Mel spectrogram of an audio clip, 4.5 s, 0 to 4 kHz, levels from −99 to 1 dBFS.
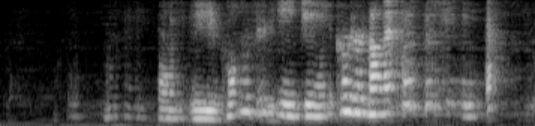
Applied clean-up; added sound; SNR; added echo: neural mask model DeepFilterNet 3.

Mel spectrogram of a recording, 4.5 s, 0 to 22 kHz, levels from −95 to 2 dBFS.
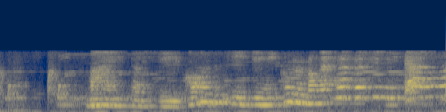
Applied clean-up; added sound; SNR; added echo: neural separator model SepFormer DNS4.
